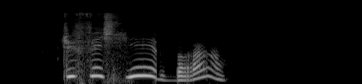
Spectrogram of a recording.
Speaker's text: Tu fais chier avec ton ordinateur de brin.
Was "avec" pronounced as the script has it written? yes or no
no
